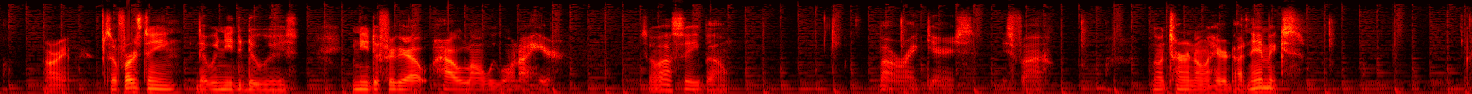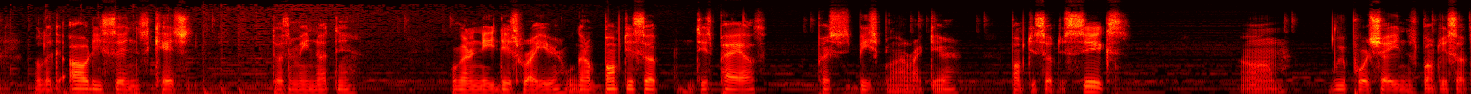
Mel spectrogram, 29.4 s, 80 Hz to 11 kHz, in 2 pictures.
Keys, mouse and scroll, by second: 1.6-2.9 scroll down 1, 3.8-6.8 drag, 8.7-10.2 middle drag, 10.2-10.5 scroll up 2, 10.5-11.2 middle drag, 11.2-12.2 scroll down 1, 12.2-12.5 drag, 13.0-14.3 middle drag, 14.3 click, 14.8-15.6 scroll down 1, 15.6-19.4 drag, 19.4-22.5 scroll down 4, 22.5-22.9 drag, 23.5-27.7 drag, 27.7-28.2 scroll down 2, 28.2-28.7 scroll down 1, 28.7-29.4 drag.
